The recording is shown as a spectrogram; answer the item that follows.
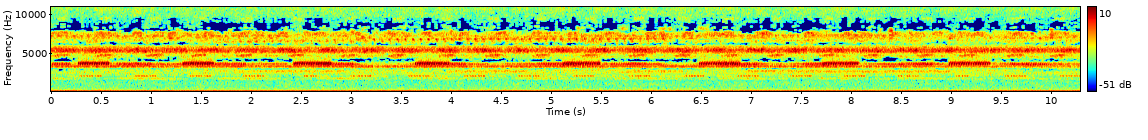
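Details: Evening park crickets form a dense, continuous high-pitched chorus; short rhythmic pulses tick along beneath sustained shrill trills, with gentle swells in volume and soft low-frequency noise behind.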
